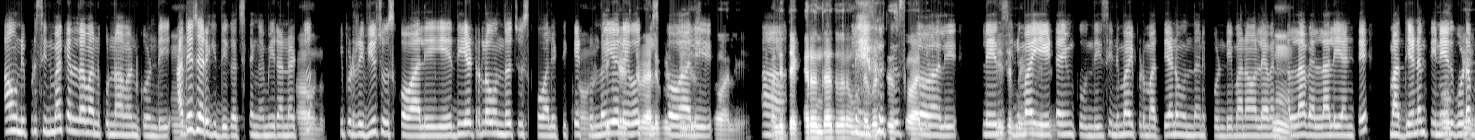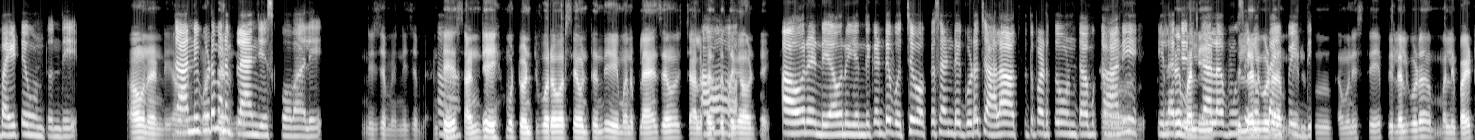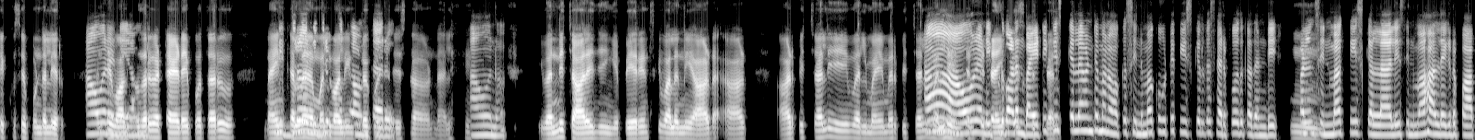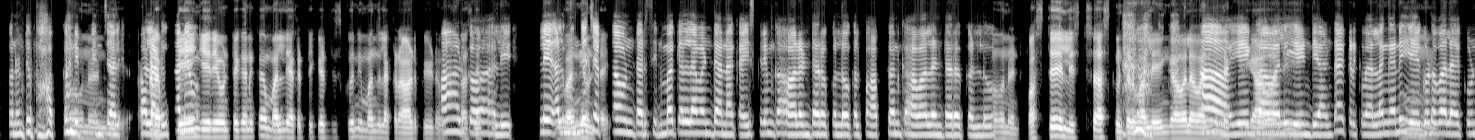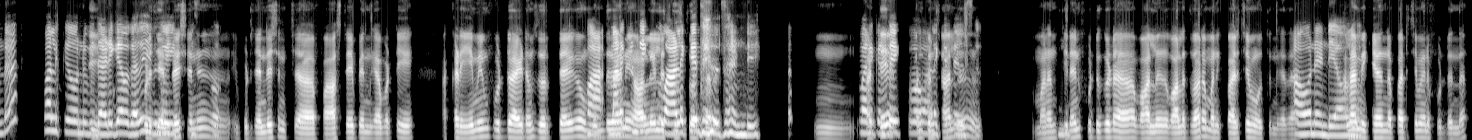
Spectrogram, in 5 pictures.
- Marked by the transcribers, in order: in English: "రివ్యూ"; in English: "థియేటర్‌లో"; in English: "టికెట్స్ ఎవైలబిలిటీ"; chuckle; in English: "లెవెన్"; other background noise; in English: "ప్లాన్"; in English: "సండే"; giggle; in English: "ట్వెంటీ ఫోర్"; in English: "సండే"; in English: "నైన్"; chuckle; in English: "పేరెంట్స్‌కి"; in English: "హాల్"; in English: "పాప్‌కార్న్"; in English: "పాప్‌కార్న్"; chuckle; in English: "టికెట్"; in English: "పాప్‌కార్న్"; in English: "లిస్ట్స్"; chuckle; tapping; in English: "ఐటెమ్స్"; in English: "ఆన్‌లైన్‌లో"; chuckle; other noise
- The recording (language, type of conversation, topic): Telugu, podcast, భోజనం సమయంలో కుటుంబ సభ్యులు ఫోన్ చూస్తూ ఉండే అలవాటును మీరు ఎలా తగ్గిస్తారు?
